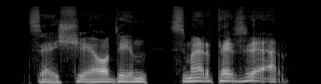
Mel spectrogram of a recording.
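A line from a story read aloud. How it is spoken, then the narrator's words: Hissed into ear. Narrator (Ukrainian): просичав Грибхук в вухо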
